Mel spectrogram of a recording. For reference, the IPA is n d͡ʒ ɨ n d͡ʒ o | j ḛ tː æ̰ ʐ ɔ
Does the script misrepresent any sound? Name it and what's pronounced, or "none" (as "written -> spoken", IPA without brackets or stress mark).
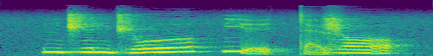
none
